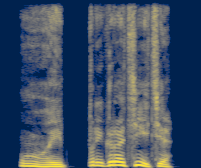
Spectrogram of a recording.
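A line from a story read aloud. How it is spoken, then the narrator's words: Pleading. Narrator (Russian): взмолился Тарас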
